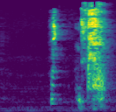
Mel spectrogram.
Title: very wet sneezes + nose blowing on kleenex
